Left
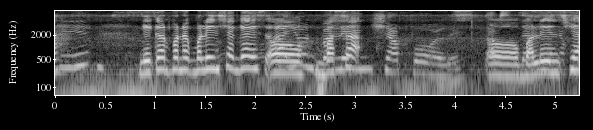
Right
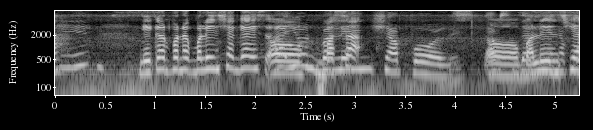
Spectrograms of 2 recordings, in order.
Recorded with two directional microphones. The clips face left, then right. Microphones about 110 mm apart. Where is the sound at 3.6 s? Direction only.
60° right (ahead or behind).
